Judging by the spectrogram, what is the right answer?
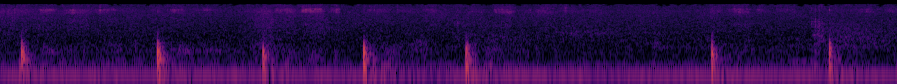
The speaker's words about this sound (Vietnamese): Mình viết chữ Tàu rồi mình giải thích cho các vị.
